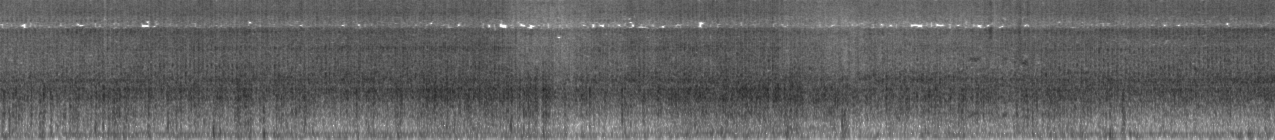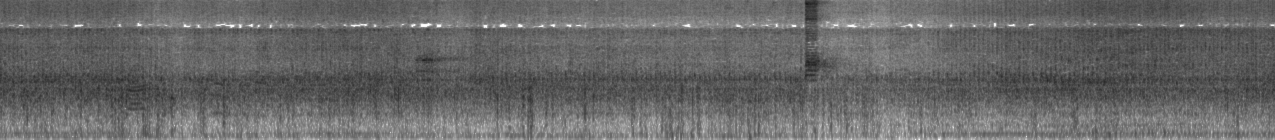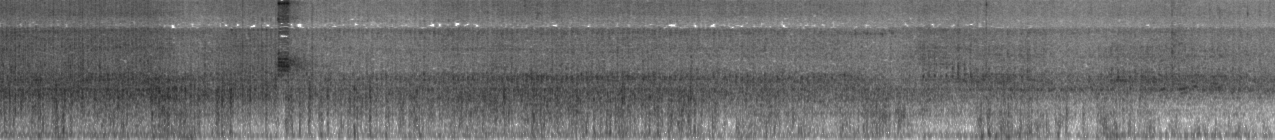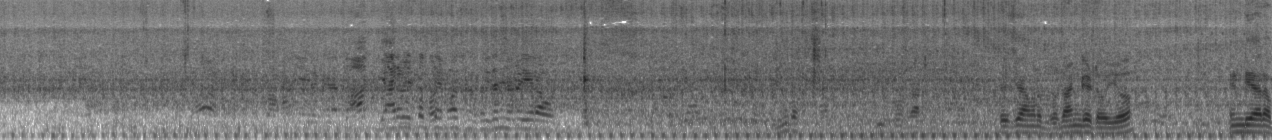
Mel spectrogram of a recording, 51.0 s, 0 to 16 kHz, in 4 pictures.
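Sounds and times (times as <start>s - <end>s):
vehicle and motorbike engines: 0.0s - 50.9s
crowd chatter: 44.1s - 50.6s.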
